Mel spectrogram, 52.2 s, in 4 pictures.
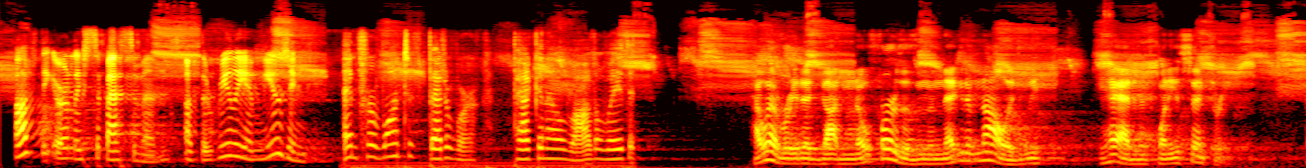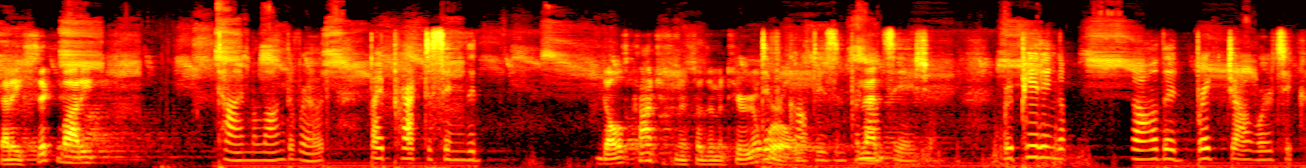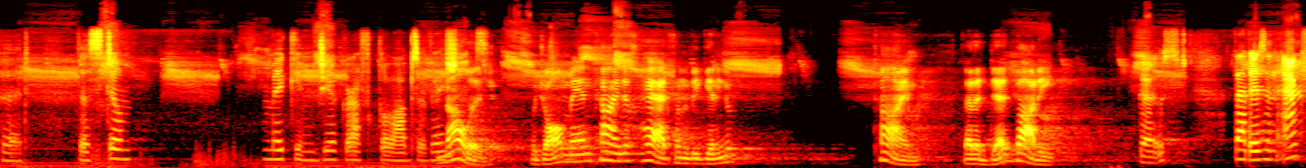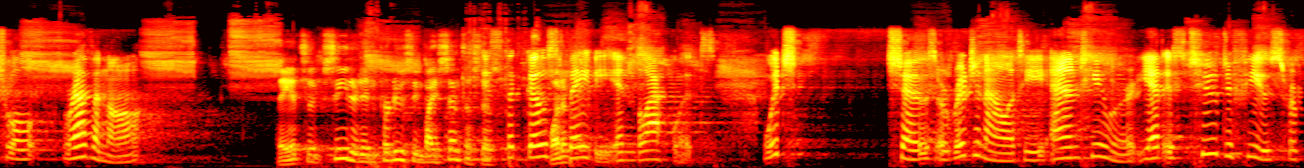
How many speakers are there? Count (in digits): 3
